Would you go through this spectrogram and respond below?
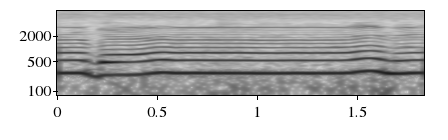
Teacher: یہ مد متصل ہے، 4 الف کے برابر سے کھینچ کے پڑھنا ہوتا ہے کیونکہ اس مد کے بعد ہمزہ آتا ہے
